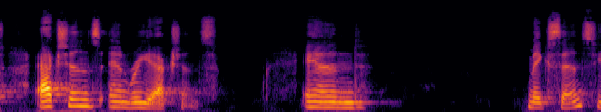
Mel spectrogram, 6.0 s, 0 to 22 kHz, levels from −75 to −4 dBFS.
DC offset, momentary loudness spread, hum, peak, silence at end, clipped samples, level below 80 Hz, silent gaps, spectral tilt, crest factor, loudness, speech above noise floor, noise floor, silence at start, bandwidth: under 0.1%; 18 LU; 60 Hz at -55 dBFS; -2 dBFS; 0 s; under 0.1%; -58 dBFS; none; -3.5 dB/octave; 22 dB; -23 LUFS; 50 dB; -72 dBFS; 0 s; 14.5 kHz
